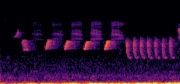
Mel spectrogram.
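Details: Common nightingale singing: repeated rising whistled notes about four per second, then a fast run of sharp descending clicks near the end, over low background rumble.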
